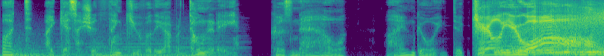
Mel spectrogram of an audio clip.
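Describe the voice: This is a raspy, put-on character voice. It goes at a fairly slow pace. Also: man, very deep, low pitch for a man.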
